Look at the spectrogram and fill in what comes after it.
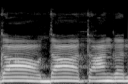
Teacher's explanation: अनुनासिक स्वरों के उच्चारण में वायु ध्वनि मुख के साथ साथ नाक से भी निकलती है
